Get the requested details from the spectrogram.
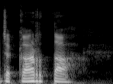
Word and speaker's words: Jakarta: I just got back from Jakarta. – Ooh. – Notice right. The rolling of the R. – Yes, yeah. That's how they say it. – Do they? – Jakarta.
